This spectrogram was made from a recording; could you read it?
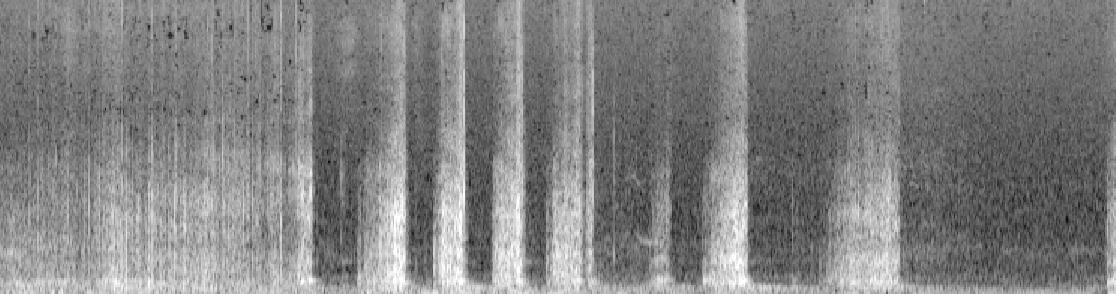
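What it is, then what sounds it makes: Foam microphone windscreen scratched. Long acrylic nails scratch a grey foam microphone windscreen from both sides, producing a muffled, bass-heavy rustling scrape. A steady dense scratching fills the first four seconds, then it breaks into a series of separate, swelling scratch strokes with short pauses between them.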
